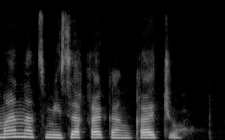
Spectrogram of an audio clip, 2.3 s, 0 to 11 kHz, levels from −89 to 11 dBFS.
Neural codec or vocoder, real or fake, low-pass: codec, 24 kHz, 6 kbps, HILCodec; fake; 9.9 kHz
